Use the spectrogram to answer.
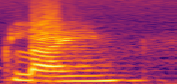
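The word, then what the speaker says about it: climb: इसी तरह क्लाइम, जो पहाड़ पे चढ़ना, दरख्त पे चढ़ना क्लाइम कहलाता है, इसमें साइलेंट है बी।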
